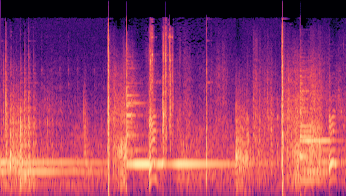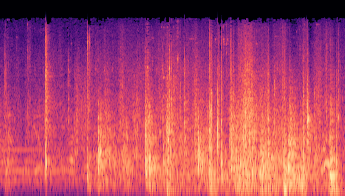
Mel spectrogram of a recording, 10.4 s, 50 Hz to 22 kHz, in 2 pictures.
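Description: Reproduction Winchester 1866 lever-action carbine fired twice, about two and a half seconds apart, each shot followed by the ringing of a struck steel target; the ring of an earlier hit is fading at the start. From about six seconds in there is a run of knocks and rustling as the shooter moves into the truck's cab.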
